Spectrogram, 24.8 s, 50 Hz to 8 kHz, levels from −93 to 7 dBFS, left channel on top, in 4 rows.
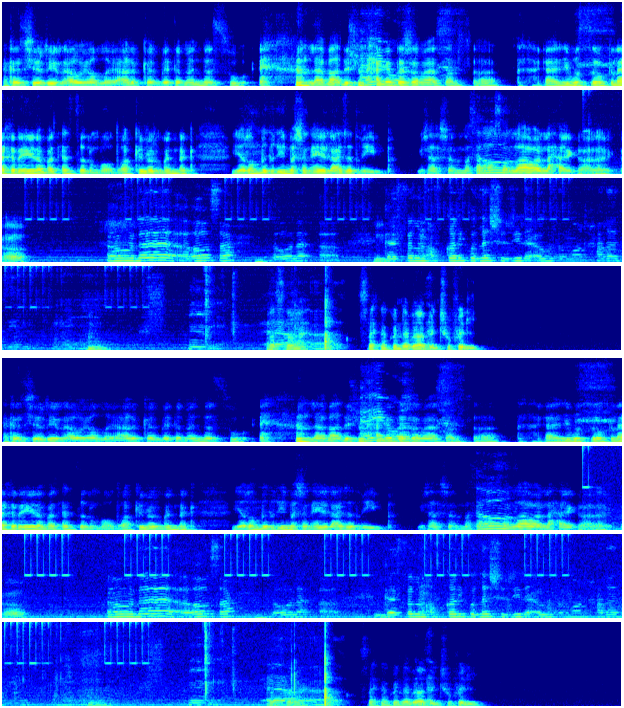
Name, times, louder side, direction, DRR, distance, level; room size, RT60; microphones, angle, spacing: voice 1, 0.0-10.0 10.4-12.7 16.1-16.2 19.4-19.7 21.2-21.7 22.3-23.3, left 4 dB, 65° left, 0.4 m, -39 dB
voice 2, 3.6-4.5 5.7-6.1 10.9-11.5 13.4-19.6 20.0-22.0 22.8-22.9, equal, 10° right, 1.0 m, -49 dB
Alarm, 12.0-12.1 12.6-13.1 13.6-14.1 14.6-15.1 15.6-16.1 16.5-17.2 17.6-18.1 18.5-19.2 19.6-20.1 20.6-20.7 21.5-21.8, right 8 dB, 60° right, 0.4 m, -32 dB
3.3 x 2.3 x 4.0 m
head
